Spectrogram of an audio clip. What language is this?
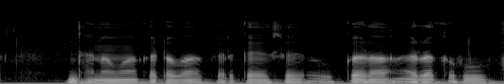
Magahi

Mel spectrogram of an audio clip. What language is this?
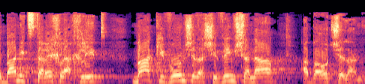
Hebrew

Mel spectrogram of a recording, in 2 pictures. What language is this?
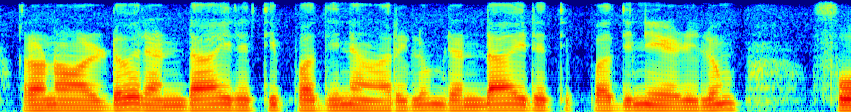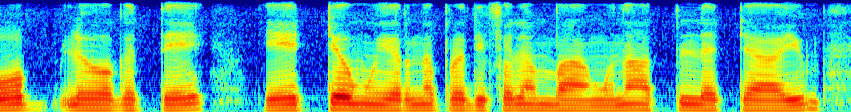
Malayalam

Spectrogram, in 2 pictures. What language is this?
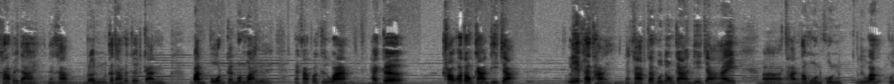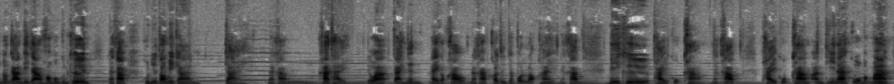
Thai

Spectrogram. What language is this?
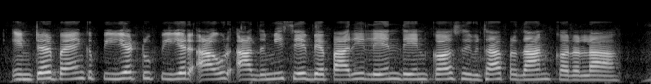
Bhojpuri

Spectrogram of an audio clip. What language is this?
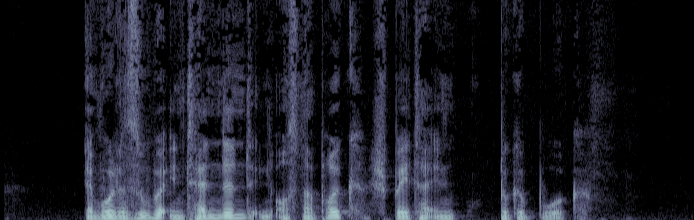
German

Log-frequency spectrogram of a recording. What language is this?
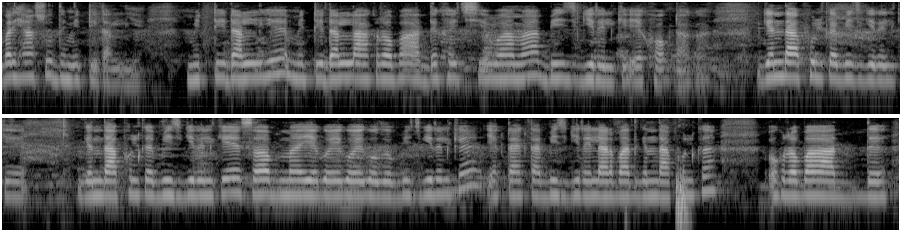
Maithili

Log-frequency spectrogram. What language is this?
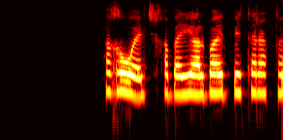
Pashto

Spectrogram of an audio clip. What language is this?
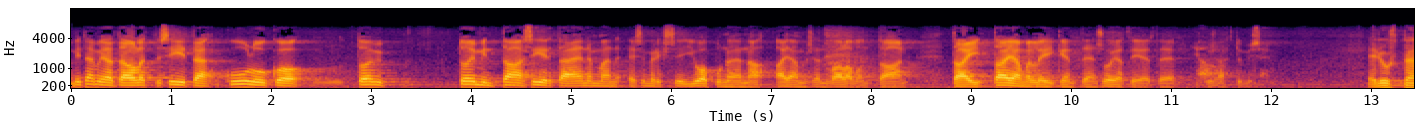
Finnish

